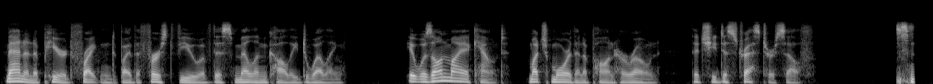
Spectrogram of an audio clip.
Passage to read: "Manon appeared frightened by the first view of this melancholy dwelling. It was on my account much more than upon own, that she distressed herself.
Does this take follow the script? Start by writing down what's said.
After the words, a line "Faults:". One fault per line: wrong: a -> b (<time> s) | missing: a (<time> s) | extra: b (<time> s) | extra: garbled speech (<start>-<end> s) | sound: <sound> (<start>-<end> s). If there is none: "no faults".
"Manon appeared frightened by the first view of this melancholy dwelling. It was on my account much more than upon her own, that she distressed herself.
Faults:
extra: her (6.2 s)
sound: laugh (9.0-9.1 s)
